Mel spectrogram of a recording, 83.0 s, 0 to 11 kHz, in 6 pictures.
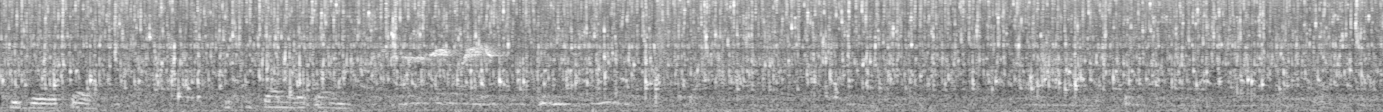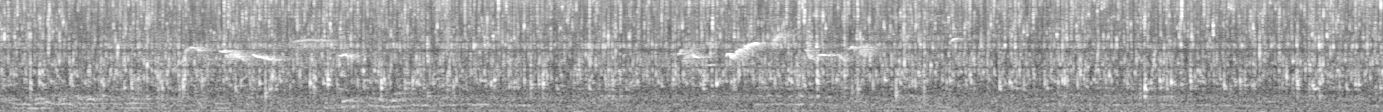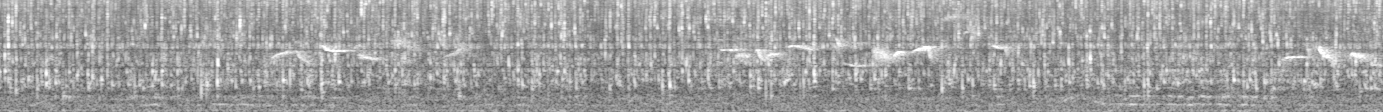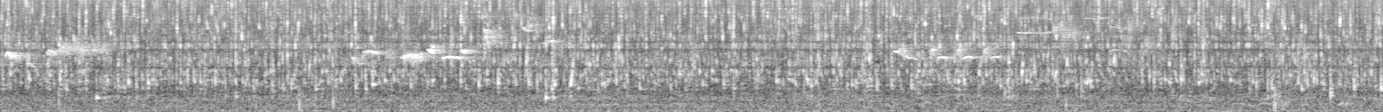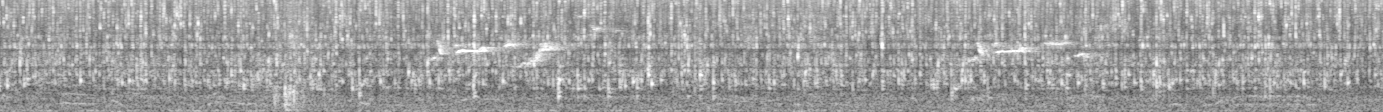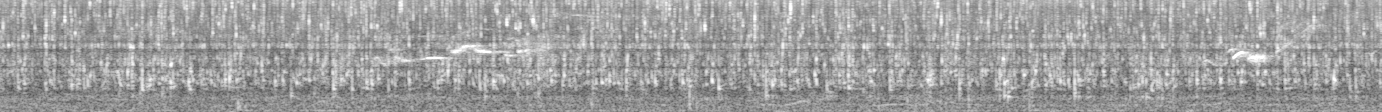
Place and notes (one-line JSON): {"title": "Нагірна вул., Вінниця, Вінницька область, Україна - Alley12,7sound14stream", "date": "2020-06-27 13:40:00", "description": "Ukraine / Vinnytsia / project Alley 12,7 / sound #14 / stream", "latitude": "49.21", "longitude": "28.46", "altitude": "246", "timezone": "Europe/Kiev"}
